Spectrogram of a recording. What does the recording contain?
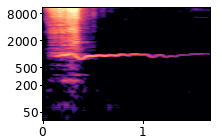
Sound effects > Other mechanisms, engines, machines
Handsaw Pitched Tone Twang Metal Foley 30
fx, hit, perc, household, shop, percussion, vibe, foley, metallic, vibration, saw, twang, plank, tool, twangy, smack, handsaw, sfx, metal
